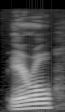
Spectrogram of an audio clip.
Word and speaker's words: Errol: Errol Musk. It's quite a name. It's like the way like a person that's like well versed in Scotch would describe it. He's like, it's got an Errol Musk to it.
